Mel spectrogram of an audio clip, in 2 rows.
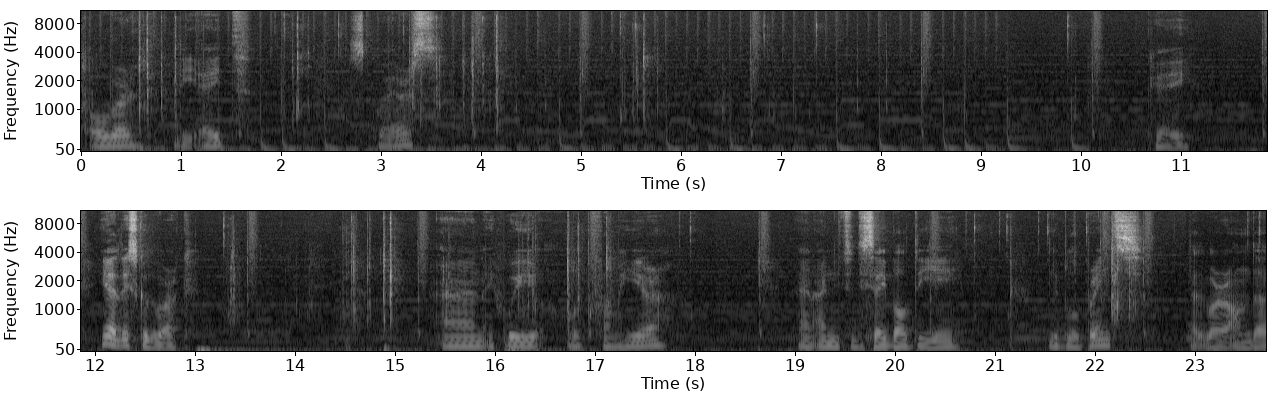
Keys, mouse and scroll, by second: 0.5 g, 1.9 click, 2.0-3.1 middle drag, 3.1 click, 3.7 g, 5.2 click, 5.4-20.5 middle drag, 13.5 scroll up 2, 13.7-14.7 scroll down 2, 14.7 KP_0, 16.6 Tab, 20.5-23.7 drag.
